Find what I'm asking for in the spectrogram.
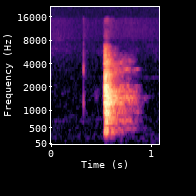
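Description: A book slapped down flat on a table: one loud, sharp smack with a short ringing decay, preceded by a faint little tap. No one speaks.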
